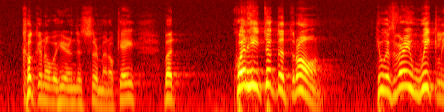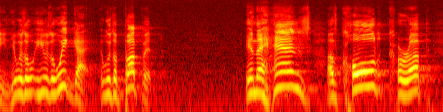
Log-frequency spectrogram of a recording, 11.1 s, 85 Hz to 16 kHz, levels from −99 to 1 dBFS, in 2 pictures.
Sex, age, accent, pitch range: male, 50-69, American, 165-250 Hz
